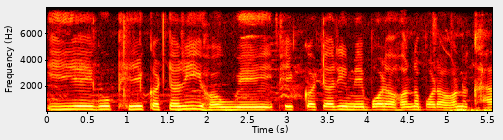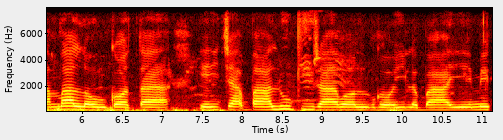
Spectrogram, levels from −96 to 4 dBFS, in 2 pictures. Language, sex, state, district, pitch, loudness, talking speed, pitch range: Bhojpuri, female, Uttar Pradesh, Gorakhpur, 215 Hz, -15 LUFS, 85 wpm, 200-230 Hz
